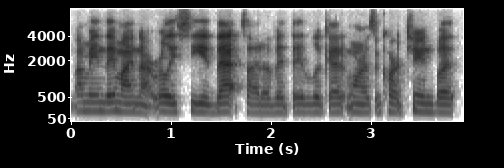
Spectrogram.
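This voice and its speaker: A young adult woman who speaks Spanish natively joins a seminar as a guest on a video call from an indoor room, chatting casually and a bit hesitantly. Her lowish, slightly bright voice is flat and a little fast, and the call audio sounds dull and lo-fi.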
